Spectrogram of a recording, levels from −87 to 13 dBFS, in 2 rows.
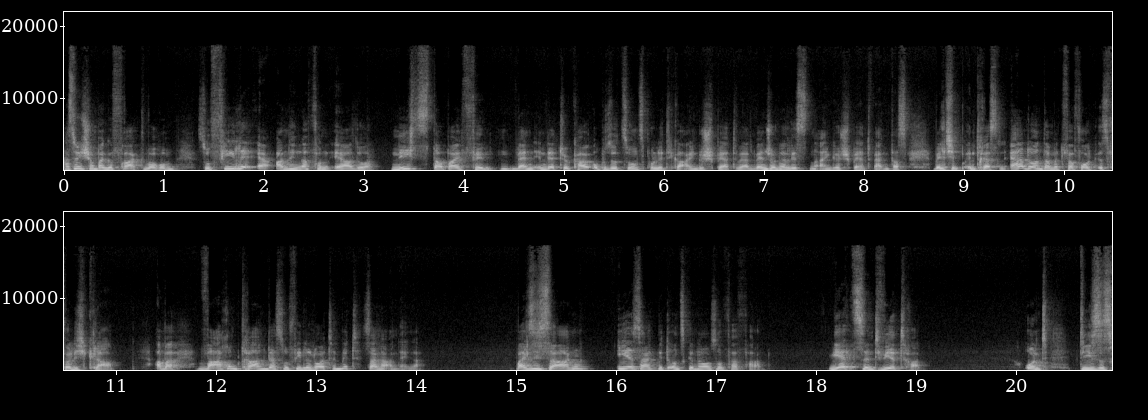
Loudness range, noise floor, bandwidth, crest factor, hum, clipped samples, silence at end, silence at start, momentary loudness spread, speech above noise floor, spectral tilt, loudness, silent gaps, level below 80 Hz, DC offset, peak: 2 LU; -62 dBFS; 17.5 kHz; 14 dB; none; under 0.1%; 0 s; 0 s; 7 LU; 43 dB; -5.5 dB/octave; -20 LUFS; none; -62 dBFS; under 0.1%; -6 dBFS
